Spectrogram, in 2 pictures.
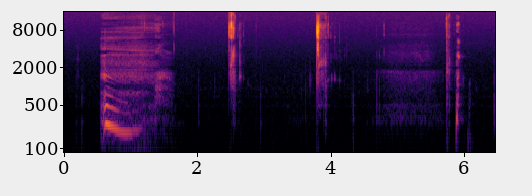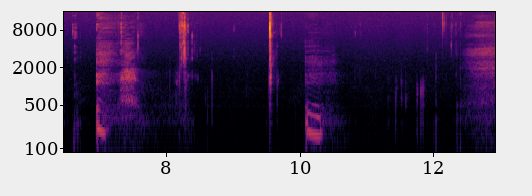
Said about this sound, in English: I moaned so hard I got fucking hiccups. I had like a coughing fit because I was moaning so hard and my throat was dry. And now I have hiccups. I don't think that's ever happened.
